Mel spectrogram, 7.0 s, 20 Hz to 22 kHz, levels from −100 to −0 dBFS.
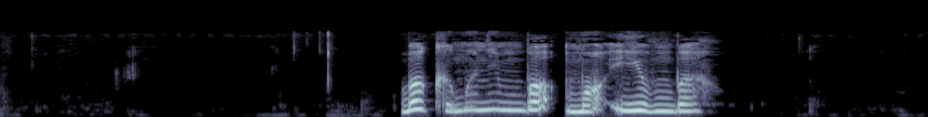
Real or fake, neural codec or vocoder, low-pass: real; none; 7.2 kHz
